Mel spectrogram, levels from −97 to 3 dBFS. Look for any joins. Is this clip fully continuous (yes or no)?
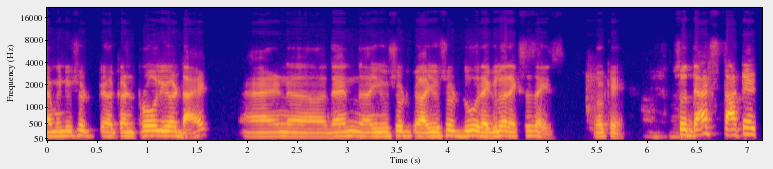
yes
